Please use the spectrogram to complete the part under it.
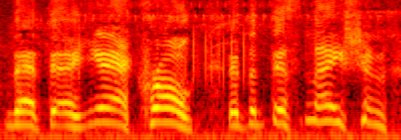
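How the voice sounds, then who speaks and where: A man playing a doddering, forgetful Abraham Lincoln in comic radio theater, giving a halting, flustered speech full of throat-clearing. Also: very high-pitched, pushed and bright, a little hiss or hum, exaggerated voice.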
